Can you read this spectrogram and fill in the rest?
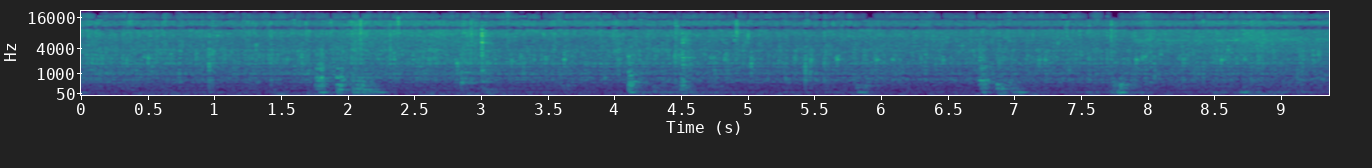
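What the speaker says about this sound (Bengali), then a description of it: "মশলাটা একটু কষায় নিলাম" Spice masala stir-fried in a pan, a steady sizzle with repeated scraping stirs at irregular intervals, close and moderately loud, no speech.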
